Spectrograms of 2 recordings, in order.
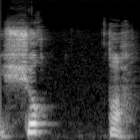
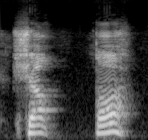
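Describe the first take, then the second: First: Shuqqa with a rounded u and doubled q; corrected pronunciation. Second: Shaqqa with open a vowel; wrong vowel first try. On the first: Teacher corrects himself, saying shuqqa clearly. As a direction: say shuqqa, short u, hold the qq. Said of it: "Pronounce it like shuqqa". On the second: Teacher's slip before correcting the vowel. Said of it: "I mean, sorry". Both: Shown as a demonstration.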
